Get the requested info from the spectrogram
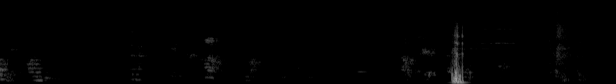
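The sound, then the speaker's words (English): A front door is opened for the mailman with one sharp, loud clunk, followed by a softer rattling brush, while muffled voices talk intermittently before and after. “We get the door, baby.”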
